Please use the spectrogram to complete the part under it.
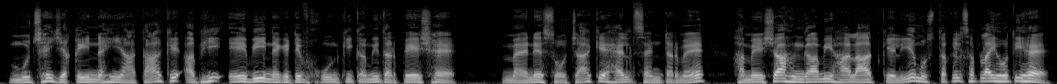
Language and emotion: Urdu, surprised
